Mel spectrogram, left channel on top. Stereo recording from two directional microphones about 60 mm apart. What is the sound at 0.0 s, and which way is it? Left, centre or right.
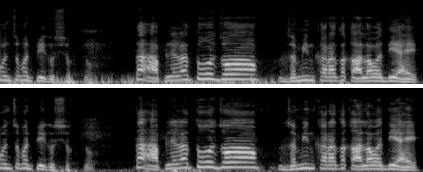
A man's voice, right.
